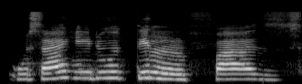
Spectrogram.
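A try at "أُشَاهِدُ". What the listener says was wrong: Usyahidu. Itu pakai shin ya, Ukti. Sya. Usyahid.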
